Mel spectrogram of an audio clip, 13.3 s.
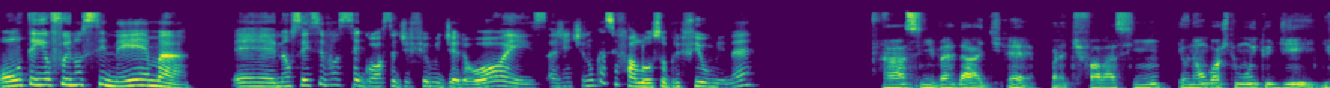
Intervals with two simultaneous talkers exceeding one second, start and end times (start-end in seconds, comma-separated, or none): none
